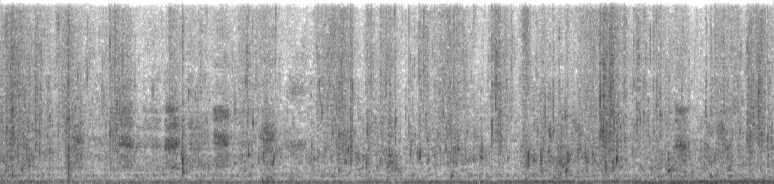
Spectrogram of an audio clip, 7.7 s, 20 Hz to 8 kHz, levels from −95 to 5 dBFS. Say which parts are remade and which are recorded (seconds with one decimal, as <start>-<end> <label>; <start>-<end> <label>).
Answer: 0.0-0.5 remade; 0.5-7.7 recorded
